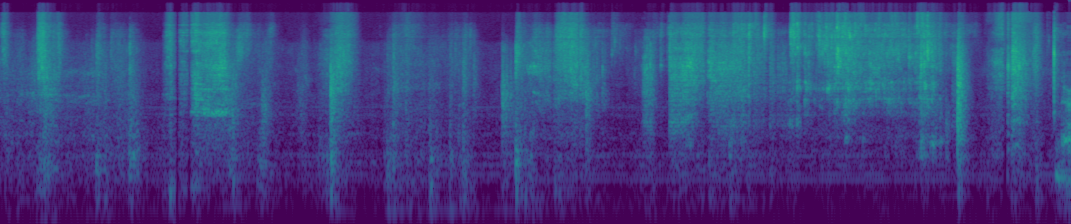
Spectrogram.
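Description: Water runs and splashes into a large constrictor snake's tub for about thirteen seconds, a steady rushing pour broken by knocks and clatter of handling, fairly close, with no one speaking.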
